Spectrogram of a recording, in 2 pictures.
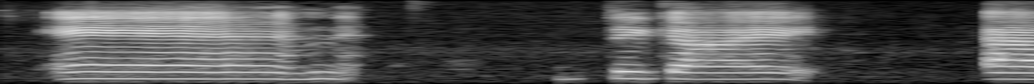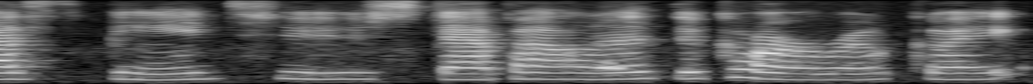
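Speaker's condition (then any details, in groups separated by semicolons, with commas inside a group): Cerebellar ataxia; congenital cerebellar ataxia, very rare form, causes shaking; could not blow properly into breathalyzer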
